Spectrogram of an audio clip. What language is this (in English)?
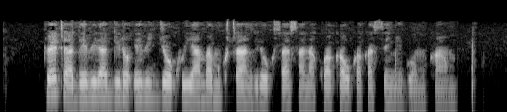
Ganda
